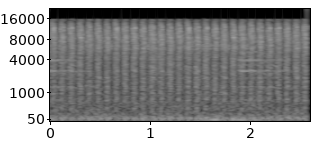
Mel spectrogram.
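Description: Sustained rapid automatic gunfire from the video game GTA V rattles continuously at a fast, even rhythm, loud and dense throughout with no talk.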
